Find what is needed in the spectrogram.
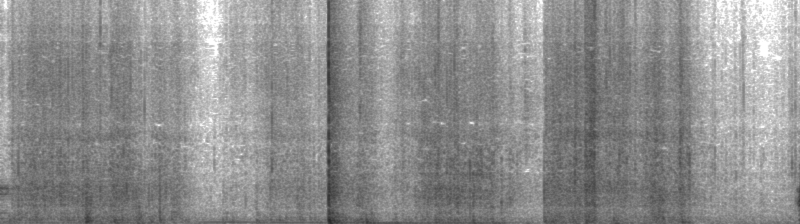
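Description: Packaging rustling and crinkling in irregular bursts as a shipping box is rummaged through, with one sharp knock about three seconds in.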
